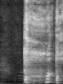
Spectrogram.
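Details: Adult, sick with a cough, before taking cough medicine: one harsh cough followed by a brief second burst.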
